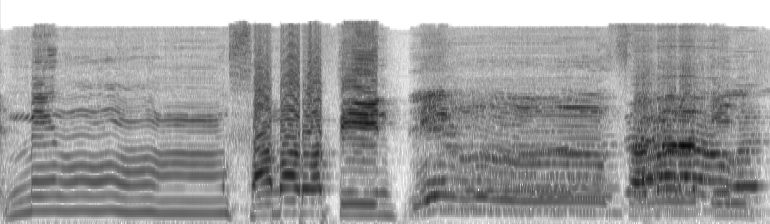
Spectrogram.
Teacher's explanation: কাফু কাফ কফ ইকফা শব্দের অর্থ হচ্ছে গোপন করা গোপন করা নাকের বাসিতে গোপন করে উচ্চারণ করতে হবে গুন্নার সহিত · অতএব নুন সাকিনকে নাকের বাসিতে গোপন করিয়া গুন্নার সহিত পড়িতে হয়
